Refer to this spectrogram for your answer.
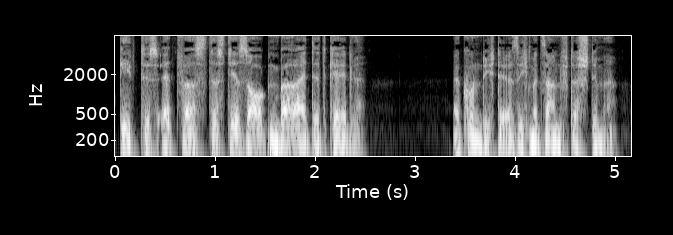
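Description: A calm, probing male psychologist. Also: low-pitched, moderate pace, no room sound, studio quality. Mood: soothing. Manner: smooth, even, quietly insistent. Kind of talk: audiobook character reading.

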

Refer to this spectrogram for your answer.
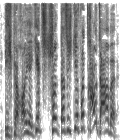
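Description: A man voicing a volatile, spiteful young English nobleman in an audiobook, swinging from mocking calm to shrill screaming. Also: normal speed, slight background noise, lightly acted. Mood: hysterical, shrieking. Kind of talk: audiobook character voice. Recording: dry studio recording.

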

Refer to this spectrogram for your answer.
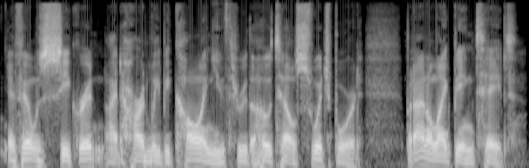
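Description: A man's voice: very deep voice, moderate pace, no echo, clean studio sound. A man doing a cold, clipped young tycoon. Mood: cold commanding. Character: cool, curt young rich businessman.

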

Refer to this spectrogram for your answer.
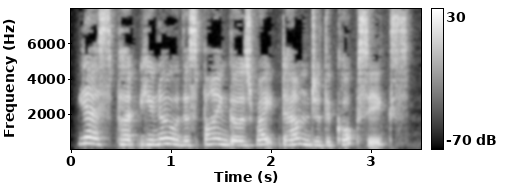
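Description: A woman's voice: high-pitched, measured pace, darkish tone, voice pushed up. A woman voicing a wealthy female guest who speaks in a slightly shaky, persuasive way. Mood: coaxing.

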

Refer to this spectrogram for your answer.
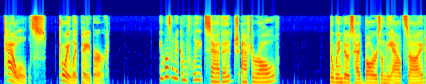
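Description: Low-voiced woman reading an audiobook. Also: no room sound, clean studio sound. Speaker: audiobook narrator. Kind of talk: scripted audiobook narration.

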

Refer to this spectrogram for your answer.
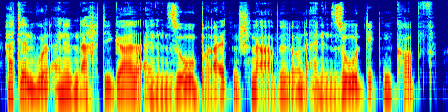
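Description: A man playing a sharp, scolding wife. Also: deep voice, animated, normal speed, creaky, dry recording. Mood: scoffing. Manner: dismissive, sharp. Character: practical, scolding middle-aged wife. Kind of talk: storybook reading.

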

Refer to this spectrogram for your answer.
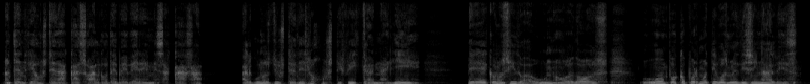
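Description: A man's voice: on the low side, huge pitch swings, moderate pace, a little mellow, breathy edge, pitched above the performer's own voice, exaggerated voice. A man voicing a weary, lonely middle-aged foreigner in an audiobook, talking in a rambling, sighing, pleading way. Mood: wistful pleading. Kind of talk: audiobook character voice.

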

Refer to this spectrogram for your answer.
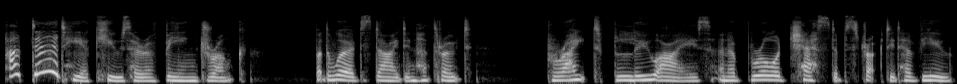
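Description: A woman narrating an audiobook in a measured, expressive way. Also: on the low side, no room sound. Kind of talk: scripted narration.

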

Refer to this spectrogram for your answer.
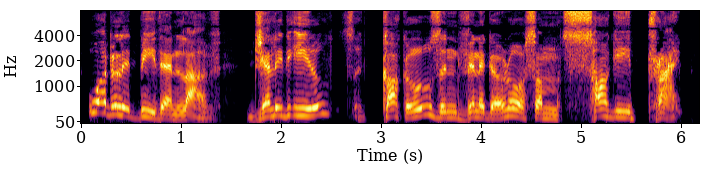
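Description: A man's voice: on the high side, big pitch swings, takes it slowly, no echo, clean studio sound, voice pushed up, full character voice. A man voicing a joking husband who puts on an exaggerated bad British accent. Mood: hammy cockney. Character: joking American husband faking cockney.

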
